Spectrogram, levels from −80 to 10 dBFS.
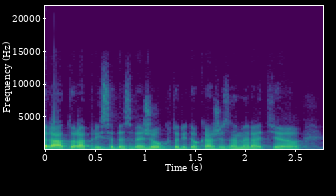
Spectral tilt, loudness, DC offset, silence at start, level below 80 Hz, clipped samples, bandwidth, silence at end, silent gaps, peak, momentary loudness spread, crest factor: -6.5 dB/octave; -20 LUFS; under 0.1%; 0 s; -64 dBFS; under 0.1%; 12.5 kHz; 0.15 s; none; 0 dBFS; 6 LU; 20 dB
